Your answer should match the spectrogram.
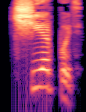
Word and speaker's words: черпать: Правильный вариант — только «черпать» с ударением на первый слог.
